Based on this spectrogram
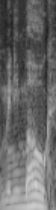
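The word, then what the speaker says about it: Minimoog: But to be absolutely honest with you, it doesn't really sound like a Mini Moog, or Mini Moog, as the Americans say.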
